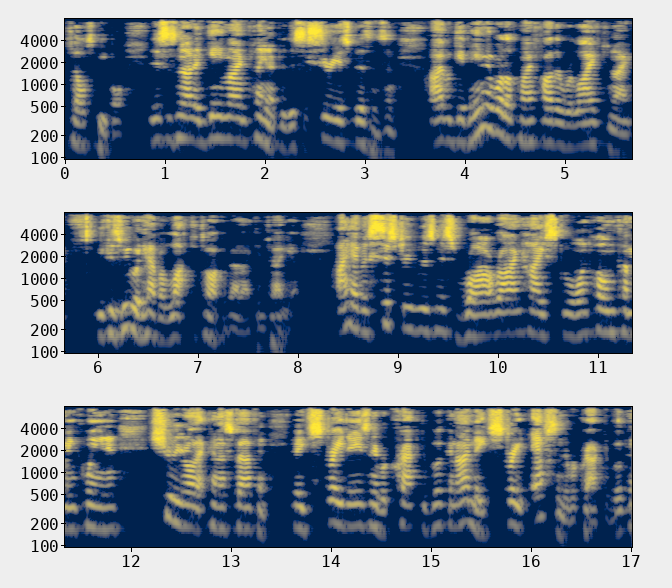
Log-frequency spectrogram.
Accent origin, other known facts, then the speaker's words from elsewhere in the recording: Lincoln, Nebraska, United States; I grew up in Lincoln, Nebraska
